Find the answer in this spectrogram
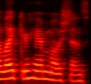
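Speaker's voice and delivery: ordinary talk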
